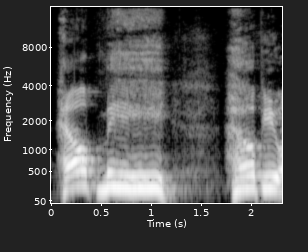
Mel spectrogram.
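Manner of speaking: pleading movie quote, pushed loud; Jerry Maguire line. Retold or imitated. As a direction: belt it like the desperate agent. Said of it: "from Jerry Maguire?".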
